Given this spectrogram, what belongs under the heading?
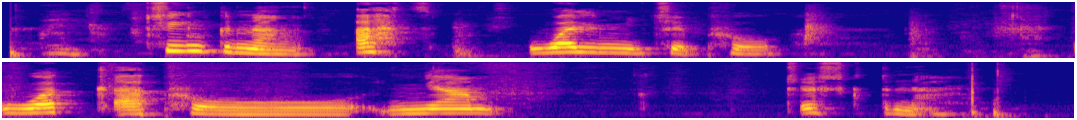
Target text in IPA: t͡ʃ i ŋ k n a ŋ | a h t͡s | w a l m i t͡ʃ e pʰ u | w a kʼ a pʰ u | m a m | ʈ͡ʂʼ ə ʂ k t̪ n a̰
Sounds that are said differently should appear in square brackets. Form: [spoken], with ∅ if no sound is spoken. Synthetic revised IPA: t͡ʃ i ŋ k n a ŋ | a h t͡s | w a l m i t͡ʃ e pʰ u | w a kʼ a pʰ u | [ɲ] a m | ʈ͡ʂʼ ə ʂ k t̪ n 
